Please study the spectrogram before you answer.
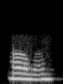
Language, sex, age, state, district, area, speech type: Kannada, female, 18-30, Karnataka, Chitradurga, rural, conversation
